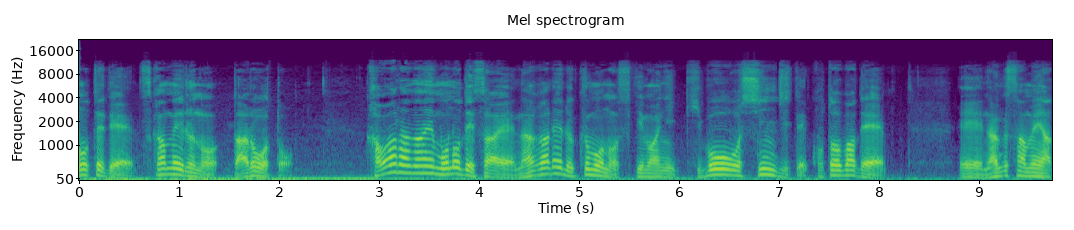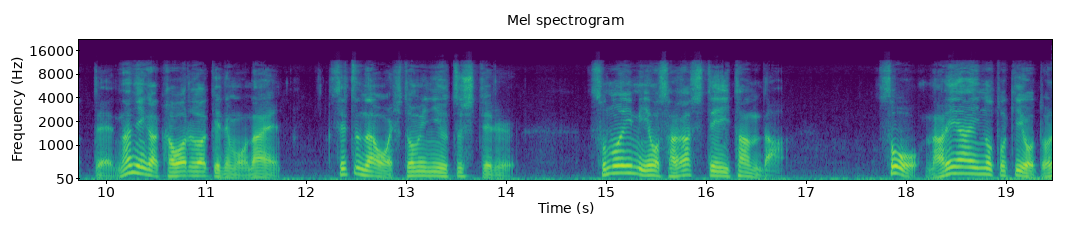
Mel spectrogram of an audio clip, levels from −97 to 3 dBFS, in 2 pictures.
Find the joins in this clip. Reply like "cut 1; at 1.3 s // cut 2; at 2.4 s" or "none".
none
